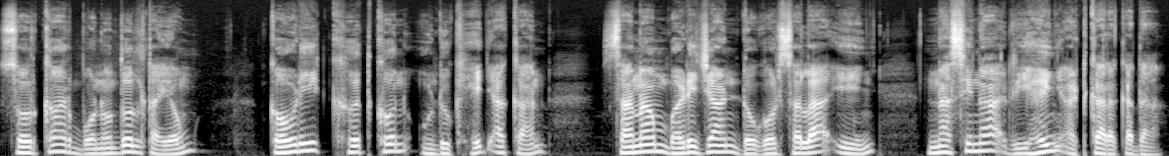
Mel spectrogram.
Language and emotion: Santali, fearful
